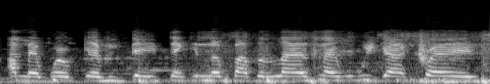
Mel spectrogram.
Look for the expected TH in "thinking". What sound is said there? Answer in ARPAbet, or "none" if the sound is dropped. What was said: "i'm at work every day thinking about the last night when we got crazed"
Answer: TH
